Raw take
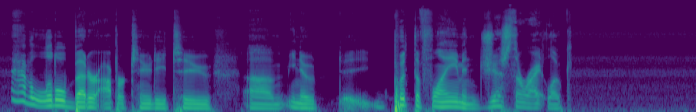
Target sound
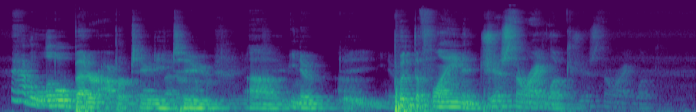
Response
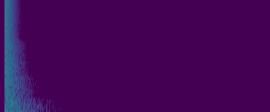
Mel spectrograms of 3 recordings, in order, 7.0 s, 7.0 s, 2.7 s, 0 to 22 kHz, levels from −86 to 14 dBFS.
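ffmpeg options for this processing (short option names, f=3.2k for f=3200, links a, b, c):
-filter_complex "[0:a]asettb=1/sr,asplit=3[a][b][c];[a]atrim=end=1.584[d];[b]atrim=start=1.58:end=2.02,asetpts=PTS-STARTPTS,afade=t=in:d=0.004:c=qsin,afade=t=out:st=0.436:d=0.004:c=qsin,equalizer=f=100:t=o:w=0.74:g=9.5[e];[c]atrim=start=2.016[f];[d][e]acrossfade=d=0.004:c1=hsin:c2=qsin[g];[g][f]acrossfade=d=0.004:c1=qsin:c2=hsin,aecho=1:1:880:0.1,asplit=2[h][i];[1:a]atrim=start_sample=2205,adelay=28[j];[i][j]afir=irnorm=-1:irlink=0,volume=-8dB[k];[h][k]amix=inputs=2:normalize=0,volume=1.5dB"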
